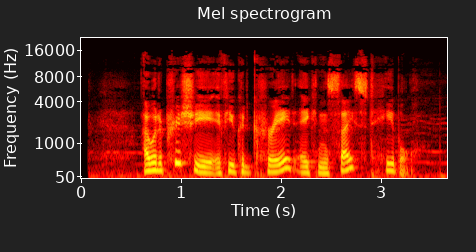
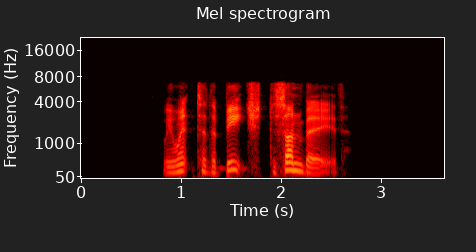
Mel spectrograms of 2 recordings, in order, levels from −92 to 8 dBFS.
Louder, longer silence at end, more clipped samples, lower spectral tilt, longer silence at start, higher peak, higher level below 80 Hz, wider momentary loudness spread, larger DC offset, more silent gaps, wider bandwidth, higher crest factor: first, -23 LUFS vs -36 LUFS; second, 0.05 s vs 1 s; neither; about the same, -4 dB/octave vs -3 dB/octave; second, 0.6 s vs 0.85 s; first, -6 dBFS vs -16 dBFS; first, -52 dBFS vs -80 dBFS; second, 9 LU vs 12 LU; neither; neither; first, 15.5 kHz vs 7.4 kHz; second, 18 dB vs 24 dB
